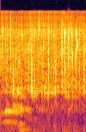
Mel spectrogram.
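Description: Pointed gourd sizzling in hot oil in a pan, a steady close crackle and hiss lasting under a second, soft and unbroken.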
